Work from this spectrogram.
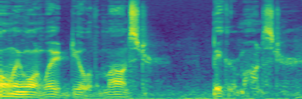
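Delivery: hushed whisper, almost no voice. Retelling a movie scene's plan, doing a voice: Gordon voice. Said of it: "I'm just doing a voice".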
